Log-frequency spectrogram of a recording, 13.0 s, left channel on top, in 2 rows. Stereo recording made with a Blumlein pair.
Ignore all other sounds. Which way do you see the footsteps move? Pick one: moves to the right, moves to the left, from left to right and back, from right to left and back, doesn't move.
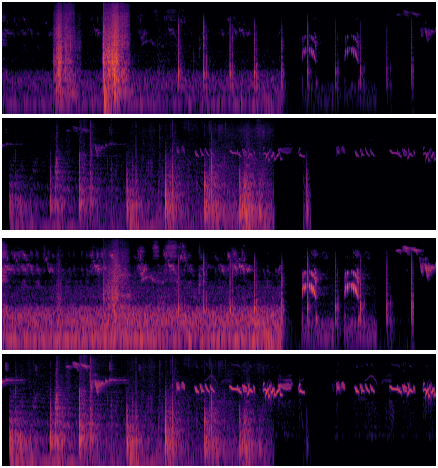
from left to right and back.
